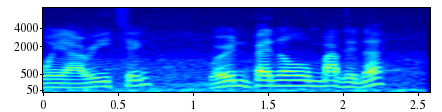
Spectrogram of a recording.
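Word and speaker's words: Benalmádena: are eating we're in benil madina i'm told that's a correct pronunciation on the south coast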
